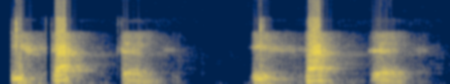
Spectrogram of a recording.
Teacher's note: Accent on the second syllable, we have an adjective.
